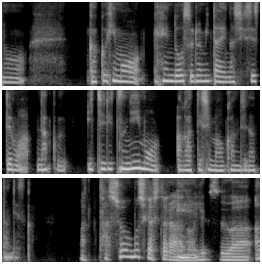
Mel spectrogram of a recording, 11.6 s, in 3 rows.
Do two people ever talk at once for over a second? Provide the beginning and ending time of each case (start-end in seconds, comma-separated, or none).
none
